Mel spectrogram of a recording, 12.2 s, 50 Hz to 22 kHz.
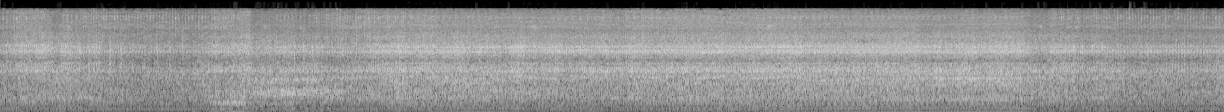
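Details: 2015 VW Golf Variant 1.4 TSI at 3,000 km, engine ticking: light quick ticking over smooth idle, three to four ticks a second like a lifter tapping; owner suspects lubrication not always happening correctly, cause not confirmed.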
